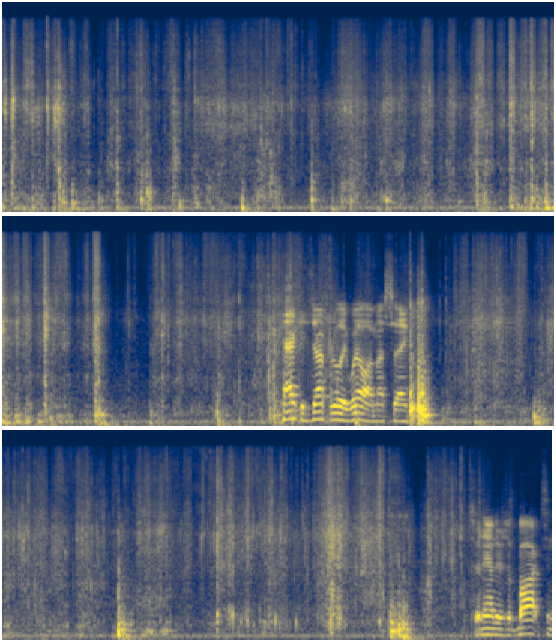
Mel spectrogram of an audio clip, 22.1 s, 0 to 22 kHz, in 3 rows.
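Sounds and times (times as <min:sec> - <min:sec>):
knife slitting plastic mailer: 0:00.0 - 0:04.9, 0:09.4 - 0:12.2
plastic and tape crinkling: 0:00.0 - 0:21.7.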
